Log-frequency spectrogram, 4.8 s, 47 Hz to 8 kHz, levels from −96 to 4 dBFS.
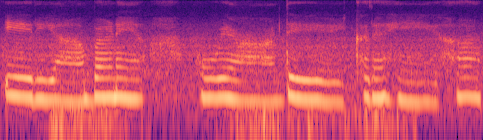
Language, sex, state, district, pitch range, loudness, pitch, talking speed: Punjabi, female, Punjab, Kapurthala, 200-230 Hz, -14 LUFS, 220 Hz, 75 wpm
